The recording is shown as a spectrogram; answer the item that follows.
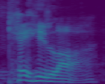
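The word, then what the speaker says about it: kehilah (קהילה): And one of the ways that we say community in Hebrew is kehilah, which also means congregation. So two good words to know, mishpacha, say that with me, and kehilah.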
